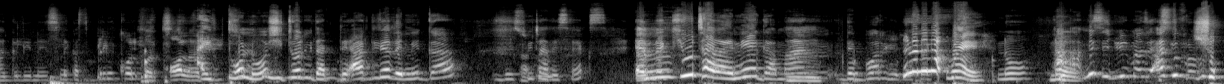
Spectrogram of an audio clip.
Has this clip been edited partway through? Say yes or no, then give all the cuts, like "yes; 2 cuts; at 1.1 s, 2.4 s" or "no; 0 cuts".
no; 0 cuts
